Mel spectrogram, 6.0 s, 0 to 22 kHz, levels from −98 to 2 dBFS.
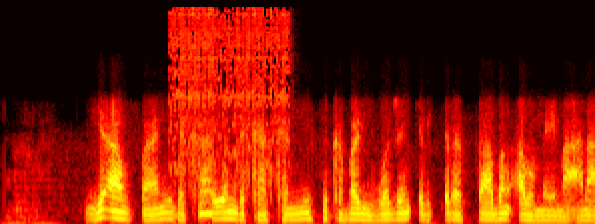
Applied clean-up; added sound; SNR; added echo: none; Alarm; 12 dB; none.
